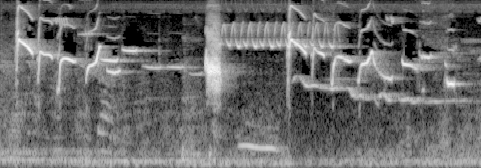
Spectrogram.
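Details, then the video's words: Oriental magpie-robin in combative display, seeking an opponent, played as a lure: clear falling whistles and chirps, a sudden harsh rasping burst midway followed by a buzzy trill, then more bright descending whistled phrases. "kacer ngeplay cari lawan. pancingan kacer agar bongkar isian.!!!"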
